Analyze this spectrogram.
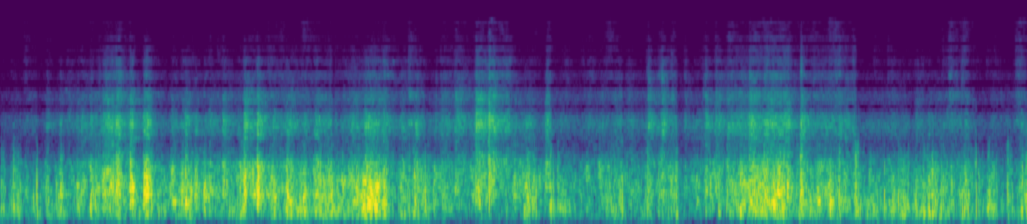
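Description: A passenger train's wheels clattering over rail joints and points at speed, with irregular sharp clicks and knocks over a constant rushing of wind and running noise. Heard from an open coach doorway.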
